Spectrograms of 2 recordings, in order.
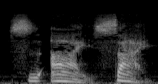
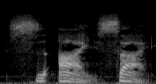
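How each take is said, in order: Both takes have the same delivery.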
